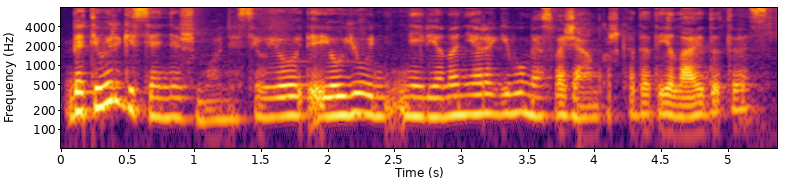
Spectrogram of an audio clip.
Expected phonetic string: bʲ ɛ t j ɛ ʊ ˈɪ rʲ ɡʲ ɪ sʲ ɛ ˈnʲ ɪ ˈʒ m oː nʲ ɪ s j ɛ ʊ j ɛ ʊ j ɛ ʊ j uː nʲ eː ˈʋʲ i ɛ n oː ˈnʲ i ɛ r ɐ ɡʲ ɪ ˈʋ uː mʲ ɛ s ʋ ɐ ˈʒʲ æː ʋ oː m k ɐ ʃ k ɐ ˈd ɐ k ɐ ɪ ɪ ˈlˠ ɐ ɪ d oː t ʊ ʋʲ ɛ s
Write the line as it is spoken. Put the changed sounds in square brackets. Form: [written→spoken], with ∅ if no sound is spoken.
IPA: bʲ ɛ t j ɛ ʊ ˈɪ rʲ ɡʲ ɪ sʲ ɛ ˈnʲ ɪ ˈʒ m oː nʲ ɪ s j ɛ ʊ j ɛ ʊ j ɛ ʊ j uː nʲ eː ˈʋʲ i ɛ n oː ˈnʲ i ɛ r ɐ ɡʲ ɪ ˈʋ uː mʲ ɛ s ʋ ɐ ˈʒʲ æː ʋ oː m k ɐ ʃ k ɐ ˈd ɐ [k→t] ɐ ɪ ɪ ˈlˠ ɐ ɪ d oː t ʊ ʋʲ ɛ s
